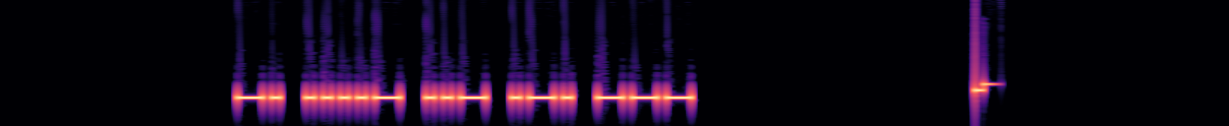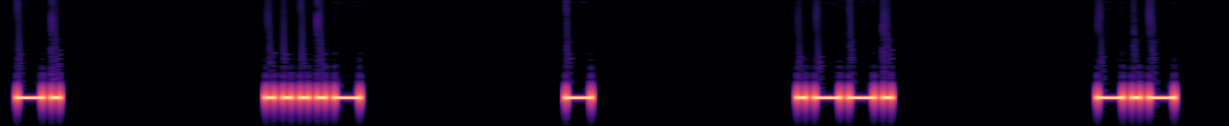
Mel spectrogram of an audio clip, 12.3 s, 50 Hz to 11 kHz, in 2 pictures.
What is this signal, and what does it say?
Morse code, heard as a keyed tone, about 28 wpm, spaced as for 12 wpm, 700 Hz. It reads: N4URO N4TPK
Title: USA Call Signs - 5 Characters - 8x Character Spacing - 28wpm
